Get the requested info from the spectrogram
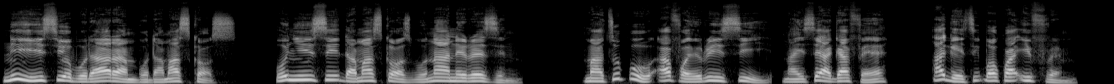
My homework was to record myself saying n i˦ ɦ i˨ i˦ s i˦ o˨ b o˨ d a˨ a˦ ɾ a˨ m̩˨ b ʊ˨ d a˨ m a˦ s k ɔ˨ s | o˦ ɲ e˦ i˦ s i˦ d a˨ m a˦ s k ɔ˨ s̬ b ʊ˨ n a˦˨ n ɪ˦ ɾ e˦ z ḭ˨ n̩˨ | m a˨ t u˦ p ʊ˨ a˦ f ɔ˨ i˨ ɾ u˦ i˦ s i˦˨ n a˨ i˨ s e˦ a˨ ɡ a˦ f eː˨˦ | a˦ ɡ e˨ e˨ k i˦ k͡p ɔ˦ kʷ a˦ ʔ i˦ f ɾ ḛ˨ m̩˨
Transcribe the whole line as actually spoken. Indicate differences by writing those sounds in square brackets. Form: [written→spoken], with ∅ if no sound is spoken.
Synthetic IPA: n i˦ ɦ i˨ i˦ s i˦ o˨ b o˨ d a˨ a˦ ɾ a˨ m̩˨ b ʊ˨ d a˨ m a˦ s k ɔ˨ s | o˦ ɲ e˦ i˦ s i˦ d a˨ m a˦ s k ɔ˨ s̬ b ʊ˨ n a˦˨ n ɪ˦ ɾ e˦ z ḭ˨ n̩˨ | m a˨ t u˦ p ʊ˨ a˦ f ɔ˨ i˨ ɾ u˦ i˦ s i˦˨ n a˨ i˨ s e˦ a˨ ɡ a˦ f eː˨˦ | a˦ ɡ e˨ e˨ [k→t] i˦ k͡p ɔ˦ kʷ a˦ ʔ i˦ f ɾ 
